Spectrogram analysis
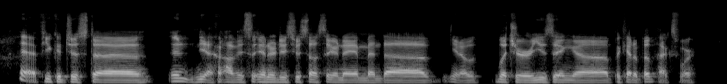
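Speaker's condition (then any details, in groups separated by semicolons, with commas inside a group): No condition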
